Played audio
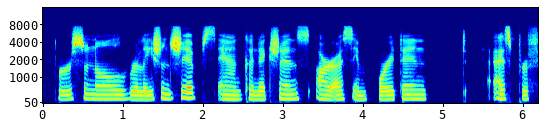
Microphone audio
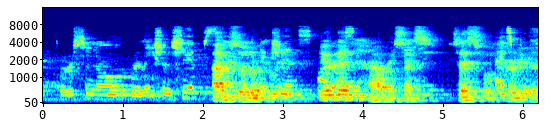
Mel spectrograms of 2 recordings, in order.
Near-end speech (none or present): present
